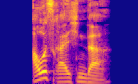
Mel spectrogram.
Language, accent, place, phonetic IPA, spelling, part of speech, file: German, Germany, Berlin, [ˈaʊ̯sˌʁaɪ̯çn̩dɐ], ausreichender, adjective, De-ausreichender.ogg
- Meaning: inflection of ausreichend: 1. strong/mixed nominative masculine singular 2. strong genitive/dative feminine singular 3. strong genitive plural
